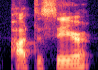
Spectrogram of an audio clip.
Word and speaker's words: pâtissier: I want to say it right, pâtissier.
